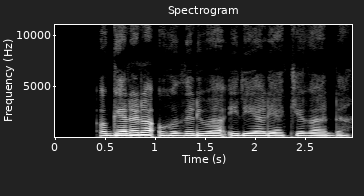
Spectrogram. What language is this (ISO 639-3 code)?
kik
